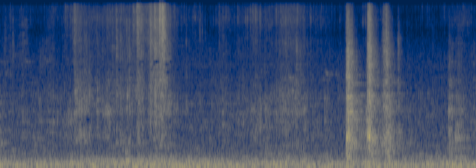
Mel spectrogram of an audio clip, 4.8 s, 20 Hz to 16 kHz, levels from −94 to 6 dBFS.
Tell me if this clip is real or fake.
real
